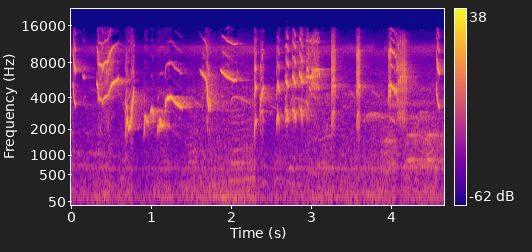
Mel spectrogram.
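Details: Masteran song by a kacer (Oriental magpie-robin) for songbird training: high twisting whistles and slurs, then clipped chip bursts, all very high-pitched over a constant faint hum.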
